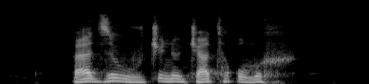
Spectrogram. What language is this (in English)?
Kabardian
